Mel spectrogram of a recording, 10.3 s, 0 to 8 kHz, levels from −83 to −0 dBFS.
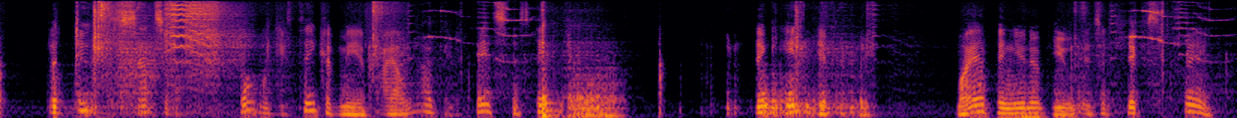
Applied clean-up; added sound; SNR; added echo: neural mask model RNNoise.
